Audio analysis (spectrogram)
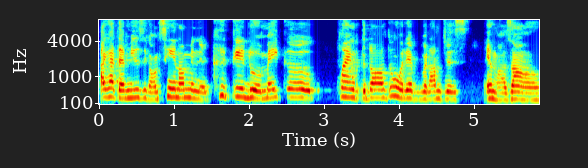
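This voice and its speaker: At a fairly quick pace and with hardly any pauses, a woman talks in a fairly high pitch with fairly even intonation. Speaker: dating show contestant. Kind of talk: casual chat. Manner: loud; talkative, rambling.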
